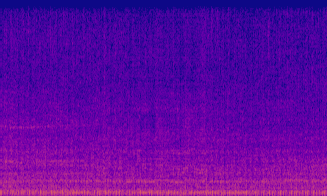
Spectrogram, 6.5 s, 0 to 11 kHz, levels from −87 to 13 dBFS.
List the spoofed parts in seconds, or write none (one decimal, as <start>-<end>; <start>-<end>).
2.5-4.1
